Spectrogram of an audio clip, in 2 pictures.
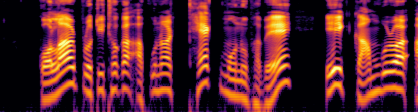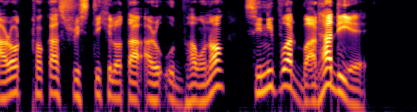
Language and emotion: Assamese, disgusted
